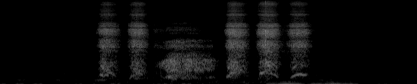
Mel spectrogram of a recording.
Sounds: Sniff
